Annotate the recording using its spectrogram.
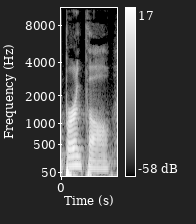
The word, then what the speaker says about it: Bernthal: Yeah, it actually stars Tom Holland, John Berthenow, and Richard Armitage. I think that's how you say his name. Thorin from The Hobbit. – No, so it's John, John Bernthal. Bernthal.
